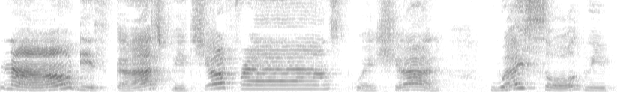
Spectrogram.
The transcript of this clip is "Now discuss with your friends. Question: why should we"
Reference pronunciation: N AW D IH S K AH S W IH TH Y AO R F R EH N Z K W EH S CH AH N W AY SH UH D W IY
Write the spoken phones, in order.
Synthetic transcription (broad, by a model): N AW D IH S K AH S W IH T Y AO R F R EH N S K W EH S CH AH N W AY S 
